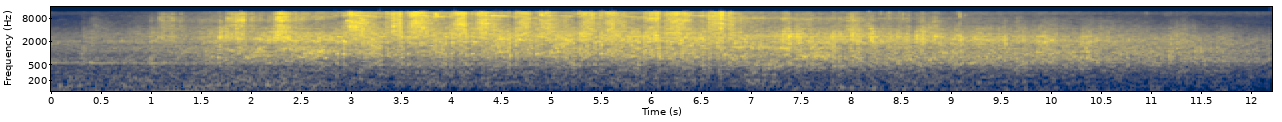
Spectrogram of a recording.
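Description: HOT7000-series diesel limited express running through a station at speed. Its wheels clack in a steady rhythm over the rail joints, swelling about two seconds in and fading toward the end as the train passes.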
